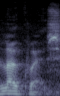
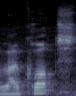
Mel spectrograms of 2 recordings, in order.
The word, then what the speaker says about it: loquat: the same problem with loquats here or low quartz depending if you prefer to pronounce them that way I also know some people call them loquats even though they've got an A in them um the uh the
